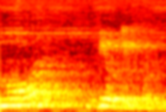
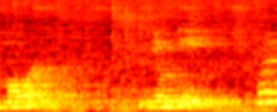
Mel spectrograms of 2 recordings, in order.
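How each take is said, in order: First: Said in the usual way. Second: More beautiful drawn out very slowly, softer; slow dictation. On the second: Shown as a demonstration. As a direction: stretch out "more beautiful" as if dictating for students to copy. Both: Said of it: "तो हम क्या लिखेंगे यहाँ पर".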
